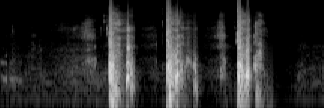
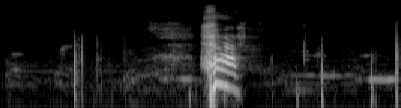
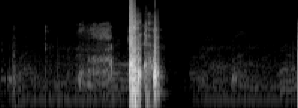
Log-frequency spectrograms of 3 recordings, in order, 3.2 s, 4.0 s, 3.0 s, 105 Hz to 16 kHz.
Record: {"three_cough_length": "3.2 s", "three_cough_amplitude": 32768, "three_cough_signal_mean_std_ratio": 0.31, "exhalation_length": "4.0 s", "exhalation_amplitude": 32767, "exhalation_signal_mean_std_ratio": 0.26, "cough_length": "3.0 s", "cough_amplitude": 32768, "cough_signal_mean_std_ratio": 0.21, "survey_phase": "beta (2021-08-13 to 2022-03-07)", "age": "18-44", "gender": "Female", "wearing_mask": "No", "symptom_cough_any": true, "symptom_diarrhoea": true, "symptom_fatigue": true, "symptom_fever_high_temperature": true, "symptom_change_to_sense_of_smell_or_taste": true, "symptom_loss_of_taste": true, "symptom_onset": "15 days", "smoker_status": "Never smoked", "respiratory_condition_asthma": false, "respiratory_condition_other": false, "recruitment_source": "Test and Trace", "submission_delay": "3 days", "covid_test_result": "Positive", "covid_test_method": "RT-qPCR", "covid_ct_value": 27.1, "covid_ct_gene": "ORF1ab gene", "covid_ct_mean": 27.6, "covid_viral_load": "890 copies/ml", "covid_viral_load_category": "Minimal viral load (< 10K copies/ml)"}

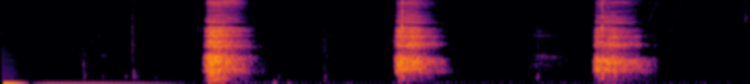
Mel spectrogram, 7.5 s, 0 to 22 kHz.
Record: {"exhalation_length": "7.5 s", "exhalation_amplitude": 32768, "exhalation_signal_mean_std_ratio": 0.36, "survey_phase": "beta (2021-08-13 to 2022-03-07)", "age": "45-64", "gender": "Male", "wearing_mask": "No", "symptom_cough_any": true, "symptom_runny_or_blocked_nose": true, "symptom_fatigue": true, "symptom_fever_high_temperature": true, "symptom_headache": true, "smoker_status": "Never smoked", "respiratory_condition_asthma": false, "respiratory_condition_other": false, "recruitment_source": "Test and Trace", "submission_delay": "2 days", "covid_test_result": "Positive", "covid_test_method": "LFT"}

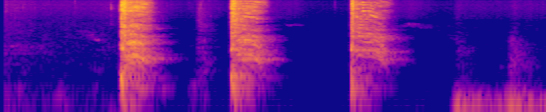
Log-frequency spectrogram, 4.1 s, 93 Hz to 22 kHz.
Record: {"three_cough_length": "4.1 s", "three_cough_amplitude": 32768, "three_cough_signal_mean_std_ratio": 0.29, "survey_phase": "beta (2021-08-13 to 2022-03-07)", "age": "18-44", "gender": "Female", "wearing_mask": "No", "symptom_none": true, "symptom_onset": "6 days", "smoker_status": "Ex-smoker", "respiratory_condition_asthma": false, "respiratory_condition_other": false, "recruitment_source": "REACT", "submission_delay": "2 days", "covid_test_result": "Negative", "covid_test_method": "RT-qPCR", "influenza_a_test_result": "Negative", "influenza_b_test_result": "Negative"}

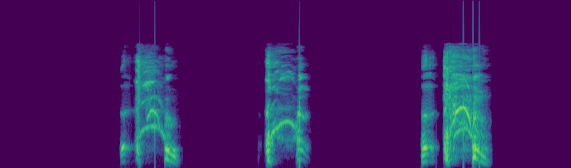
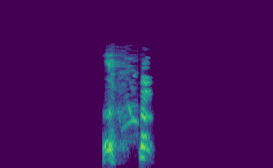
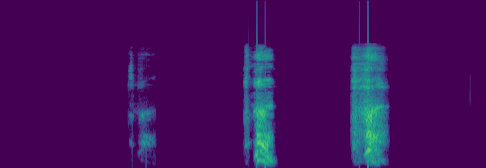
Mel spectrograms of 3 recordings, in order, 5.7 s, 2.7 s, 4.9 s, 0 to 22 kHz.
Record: {"three_cough_length": "5.7 s", "three_cough_amplitude": 26812, "three_cough_signal_mean_std_ratio": 0.36, "cough_length": "2.7 s", "cough_amplitude": 16783, "cough_signal_mean_std_ratio": 0.23, "exhalation_length": "4.9 s", "exhalation_amplitude": 12352, "exhalation_signal_mean_std_ratio": 0.23, "survey_phase": "beta (2021-08-13 to 2022-03-07)", "age": "45-64", "gender": "Male", "wearing_mask": "No", "symptom_cough_any": true, "symptom_runny_or_blocked_nose": true, "symptom_sore_throat": true, "symptom_fatigue": true, "symptom_headache": true, "symptom_loss_of_taste": true, "symptom_onset": "10 days", "smoker_status": "Never smoked", "respiratory_condition_asthma": false, "respiratory_condition_other": true, "recruitment_source": "Test and Trace", "submission_delay": "2 days", "covid_test_result": "Positive", "covid_test_method": "RT-qPCR", "covid_ct_value": 33.0, "covid_ct_gene": "N gene"}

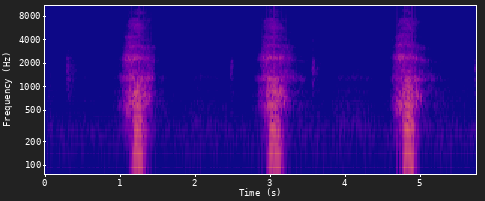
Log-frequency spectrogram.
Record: {"exhalation_length": "5.8 s", "exhalation_amplitude": 6797, "exhalation_signal_mean_std_ratio": 0.3, "survey_phase": "beta (2021-08-13 to 2022-03-07)", "age": "45-64", "gender": "Male", "wearing_mask": "No", "symptom_none": true, "smoker_status": "Ex-smoker", "respiratory_condition_asthma": false, "respiratory_condition_other": false, "recruitment_source": "REACT", "submission_delay": "2 days", "covid_test_result": "Negative", "covid_test_method": "RT-qPCR", "influenza_a_test_result": "Negative", "influenza_b_test_result": "Negative"}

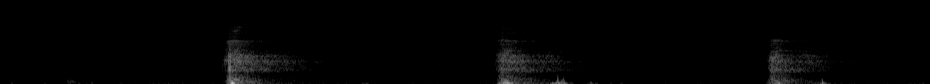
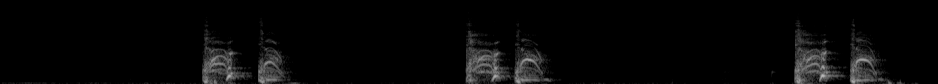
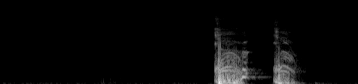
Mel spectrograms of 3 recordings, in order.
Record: {"exhalation_length": "9.3 s", "exhalation_amplitude": 5135, "exhalation_signal_mean_std_ratio": 0.22, "three_cough_length": "9.4 s", "three_cough_amplitude": 7125, "three_cough_signal_mean_std_ratio": 0.35, "cough_length": "3.6 s", "cough_amplitude": 32768, "cough_signal_mean_std_ratio": 0.23, "survey_phase": "beta (2021-08-13 to 2022-03-07)", "age": "18-44", "gender": "Female", "wearing_mask": "No", "symptom_none": true, "smoker_status": "Never smoked", "respiratory_condition_asthma": false, "respiratory_condition_other": false, "recruitment_source": "REACT", "submission_delay": "0 days", "covid_test_result": "Negative", "covid_test_method": "RT-qPCR"}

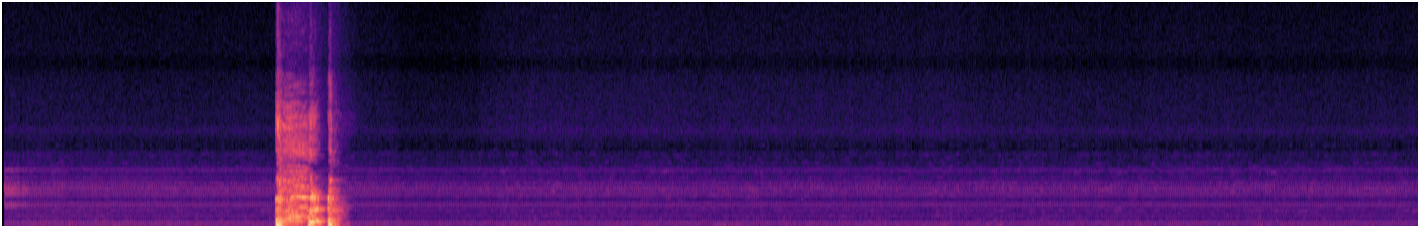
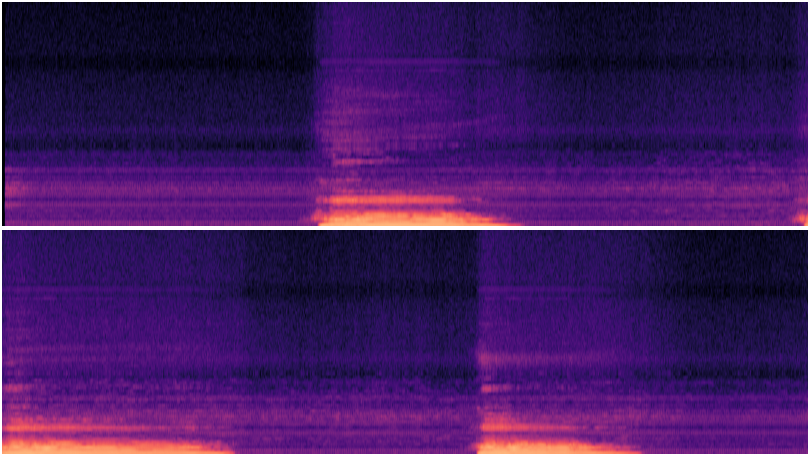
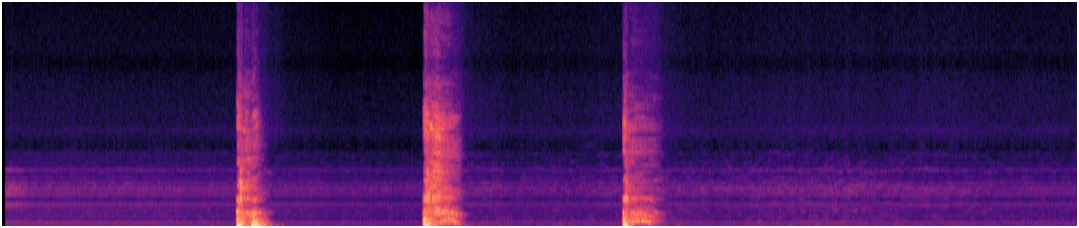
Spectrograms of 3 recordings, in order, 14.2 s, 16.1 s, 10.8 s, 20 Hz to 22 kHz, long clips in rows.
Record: {"cough_length": "14.2 s", "cough_amplitude": 32767, "cough_signal_mean_std_ratio": 0.17, "exhalation_length": "16.1 s", "exhalation_amplitude": 24437, "exhalation_signal_mean_std_ratio": 0.5, "three_cough_length": "10.8 s", "three_cough_amplitude": 30723, "three_cough_signal_mean_std_ratio": 0.22, "survey_phase": "beta (2021-08-13 to 2022-03-07)", "age": "65+", "gender": "Male", "wearing_mask": "No", "symptom_none": true, "smoker_status": "Never smoked", "respiratory_condition_asthma": false, "respiratory_condition_other": false, "recruitment_source": "REACT", "submission_delay": "1 day", "covid_test_result": "Negative", "covid_test_method": "RT-qPCR"}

